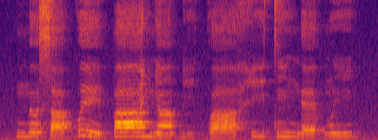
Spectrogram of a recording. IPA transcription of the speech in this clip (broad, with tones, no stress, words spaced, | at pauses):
nə˧sa˨ ɡʷeː˦˨ paː˦ɲã˧ ɓi˨ɡʷaː˨hi˦tĩ˦ ŋɛ˧ɡʷĩ˦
